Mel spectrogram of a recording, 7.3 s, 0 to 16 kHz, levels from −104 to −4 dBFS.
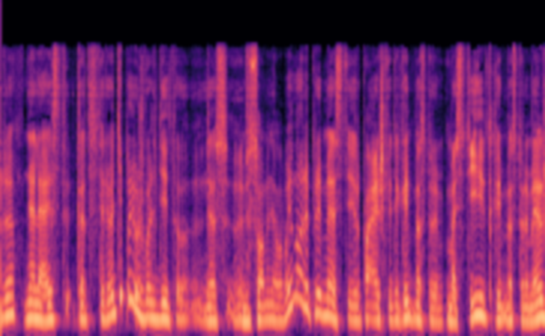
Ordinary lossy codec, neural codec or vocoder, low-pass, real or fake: MP3, 96 kbps; none; 9.9 kHz; real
